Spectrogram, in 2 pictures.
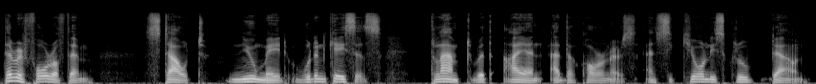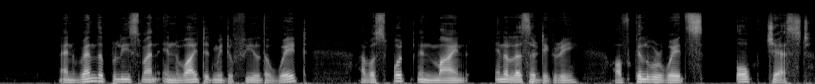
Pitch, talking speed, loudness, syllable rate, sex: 105 Hz, 155 wpm, -22 LUFS, 5.1 syllables/s, male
